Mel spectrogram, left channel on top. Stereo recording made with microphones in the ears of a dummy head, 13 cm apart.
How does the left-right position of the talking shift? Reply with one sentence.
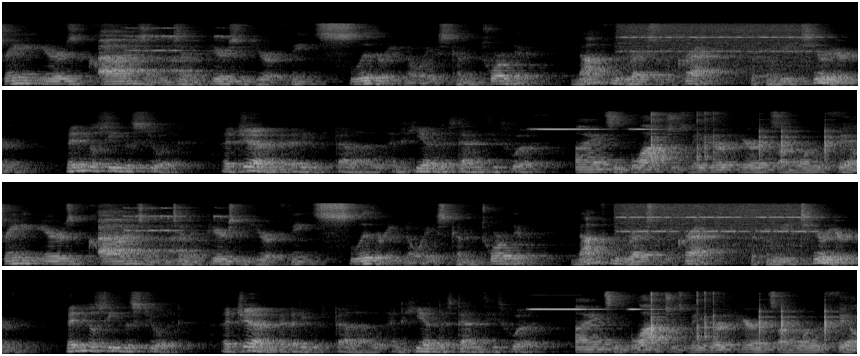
You can hear the talking stay in one place.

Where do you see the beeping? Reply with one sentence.
You can hear the beeping on the right.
